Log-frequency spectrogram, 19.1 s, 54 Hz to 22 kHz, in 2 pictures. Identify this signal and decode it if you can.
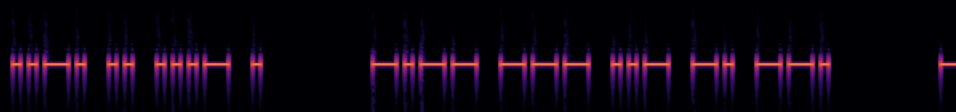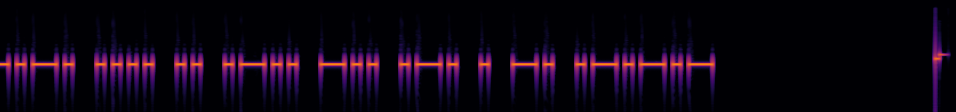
Morse code, heard as a keyed tone, about 15 wpm, 700 Hz. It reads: FIVE YOUNG CHILDREN.
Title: 2x Word-Spacing - Sentences from Top 400 Words - 15wpm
